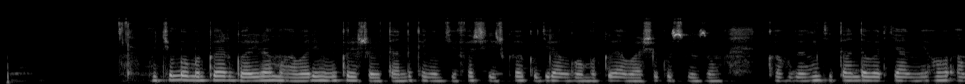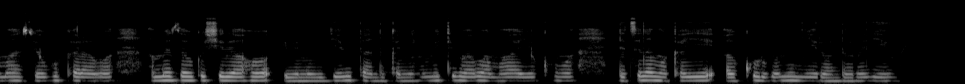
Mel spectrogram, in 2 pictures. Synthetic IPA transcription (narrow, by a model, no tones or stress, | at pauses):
mucuːmbamuɾɡwejaɾɡwaːɾiɾamahaβaɾimuβiko̞ɾe̞ːʃaβitaːndukaɲe̞bɟiːfaʃiːʃɡwakuɟiɾaŋɡo̞muɾɡwejaβaːʃe̞ɡusuːzumatwaːvuɡaŋ̥hiɟitaːndaβaɾɟaːmɲe̞ɦo̞ʔamaːzijo̞ɡukaɾaβaːme̞zejoɡuçiɾɡaɦo̞iβiːn̥huβiɟijeβitaːndukaɲe̞ŋ̥himitiβaβamahajokumwande̞t͡se̞namakajiakuɾɡwamimɲiːɾo̞ːndo̞ɾojiːwe̞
